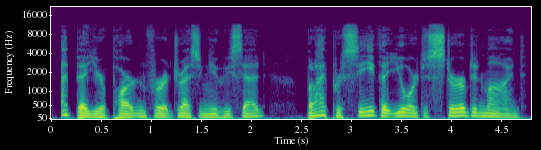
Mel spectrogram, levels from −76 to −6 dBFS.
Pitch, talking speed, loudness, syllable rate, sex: 105 Hz, 225 wpm, -18 LUFS, 6.2 syllables/s, male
